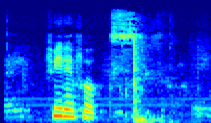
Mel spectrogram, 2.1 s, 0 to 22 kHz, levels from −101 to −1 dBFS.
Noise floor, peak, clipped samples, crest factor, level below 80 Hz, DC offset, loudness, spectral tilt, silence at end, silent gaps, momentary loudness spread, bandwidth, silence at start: -61 dBFS; -16 dBFS; under 0.1%; 18 dB; -62 dBFS; under 0.1%; -33 LUFS; -4.5 dB/octave; 0.6 s; none; 14 LU; 16 kHz; 0.15 s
